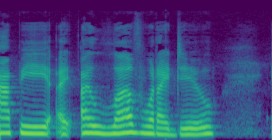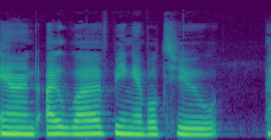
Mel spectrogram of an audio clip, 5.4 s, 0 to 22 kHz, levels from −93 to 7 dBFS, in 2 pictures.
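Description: Clock drift buffer slips run from 0.69 s to 4.55 s: a click recurs every 0.96 s, about five times, through the speech. The likely cause is two devices clocked roughly 200 ppm apart, so the buffer between them drifts until a few samples are dropped or repeated.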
